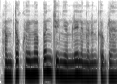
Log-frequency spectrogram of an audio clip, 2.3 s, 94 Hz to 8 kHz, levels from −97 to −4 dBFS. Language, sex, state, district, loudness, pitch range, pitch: Wancho, male, Arunachal Pradesh, Longding, -12 LUFS, 140-160 Hz, 150 Hz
